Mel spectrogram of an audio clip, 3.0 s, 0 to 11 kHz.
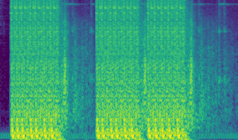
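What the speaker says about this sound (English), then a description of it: "Slot 3 is a submachine gun" A submachine gun in the Alpha Division 3.0 video game fires two loud, rapid full-auto bursts, each under a second long, close and punchy, with a brief pause between them and a short tail after each.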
